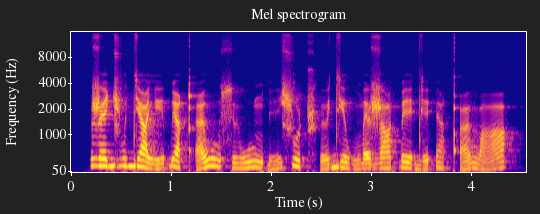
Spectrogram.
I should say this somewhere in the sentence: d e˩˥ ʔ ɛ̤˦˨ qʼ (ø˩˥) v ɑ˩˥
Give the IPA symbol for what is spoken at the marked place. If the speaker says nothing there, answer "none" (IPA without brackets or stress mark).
ø˩˥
